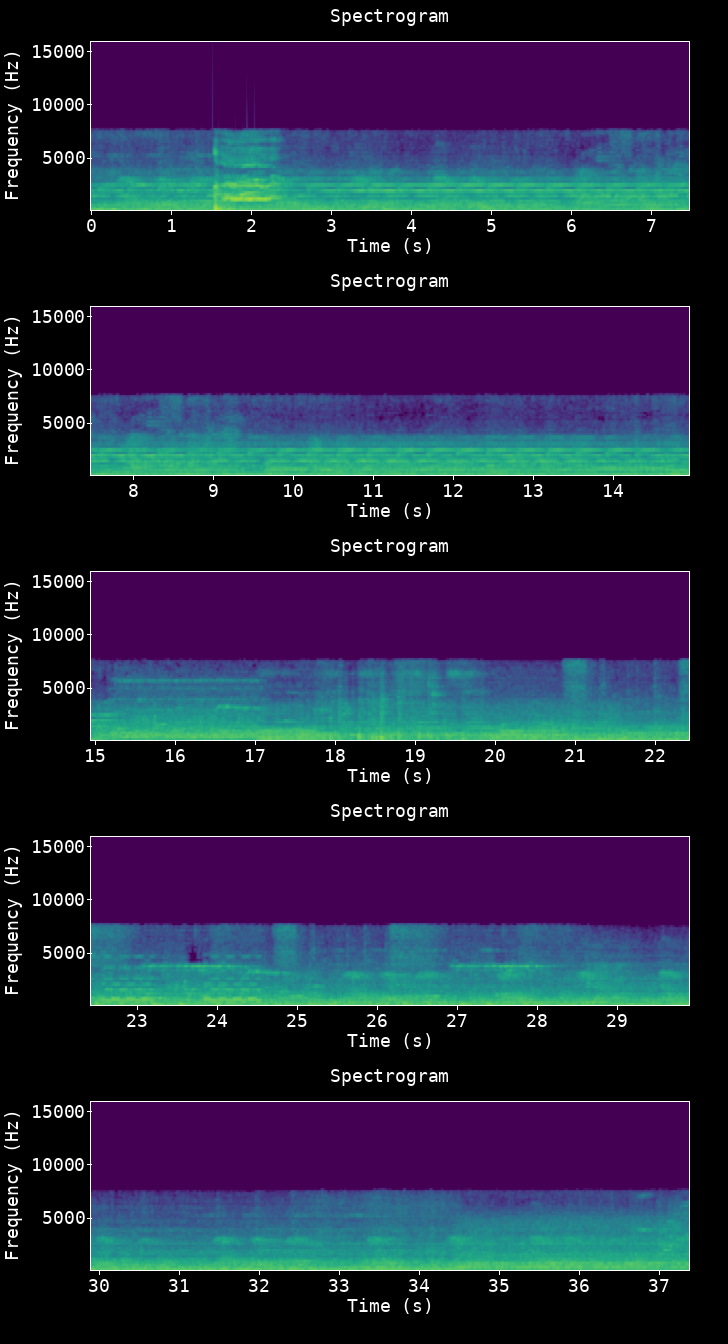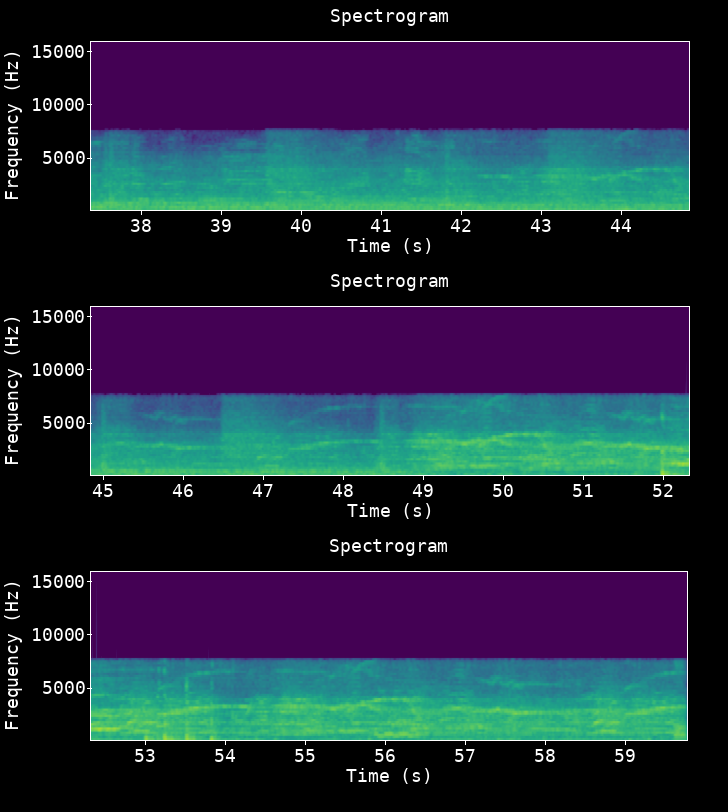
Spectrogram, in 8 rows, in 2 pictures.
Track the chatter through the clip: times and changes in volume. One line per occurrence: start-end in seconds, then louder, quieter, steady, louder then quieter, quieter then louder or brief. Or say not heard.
0.0-59.7 louder.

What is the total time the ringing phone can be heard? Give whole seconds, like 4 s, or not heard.
3 s.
